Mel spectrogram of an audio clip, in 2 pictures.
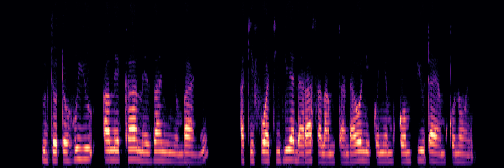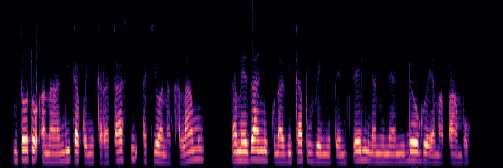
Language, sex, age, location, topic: Swahili, female, 18-24, Nairobi, education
